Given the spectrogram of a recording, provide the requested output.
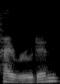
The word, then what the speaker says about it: Hajrudin: Oh, it's it's it's Hajrudin. Wow, that's easy. Okay. All right, his name's Hajrudin.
